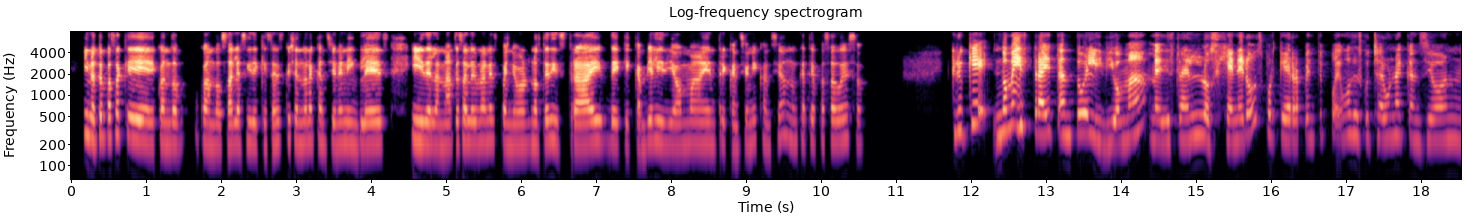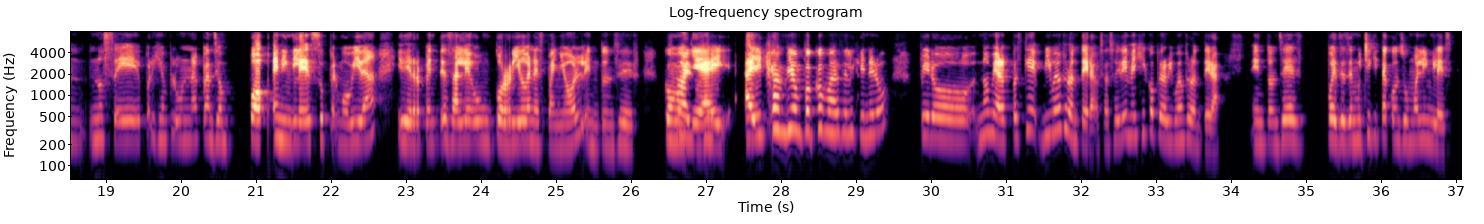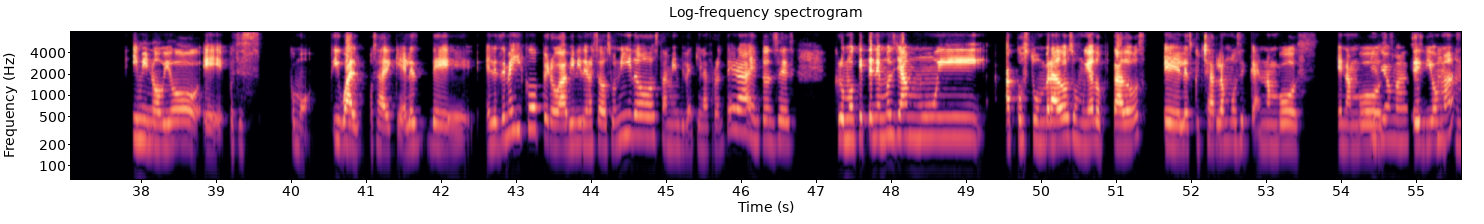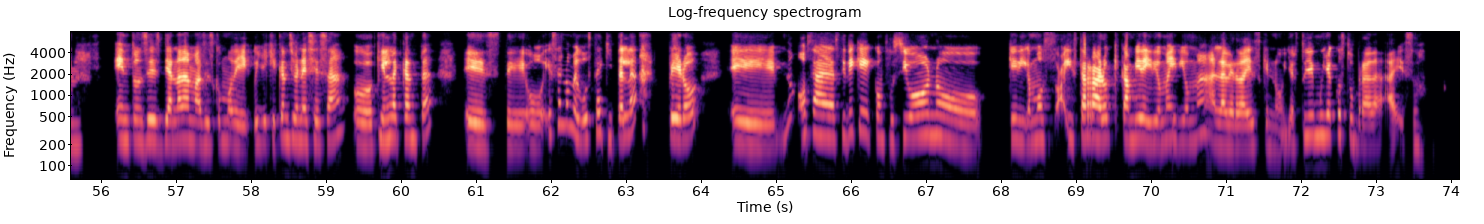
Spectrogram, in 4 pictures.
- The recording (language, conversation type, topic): Spanish, podcast, ¿Qué opinas de mezclar idiomas en una playlist compartida?
- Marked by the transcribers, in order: laughing while speaking: "ahí cambia un poco más el género"; giggle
